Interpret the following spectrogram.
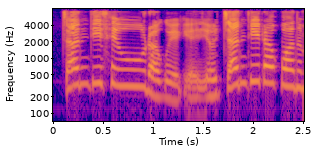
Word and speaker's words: Candi: 모르겠는데 여기 신기한 게 짠디 새우라고 얘기해요. 짠디라고 하는 말 굉장히 많이 나오는데 칸디라고 써놓고 이거 짠디 CANDI라고 쓰고 이거 짠디라고 읽어요.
